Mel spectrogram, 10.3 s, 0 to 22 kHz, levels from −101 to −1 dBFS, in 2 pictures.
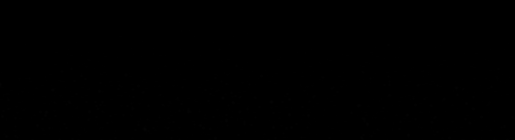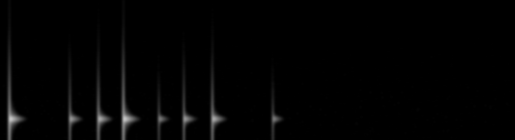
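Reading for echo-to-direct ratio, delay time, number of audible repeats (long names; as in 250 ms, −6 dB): −19.5 dB, 603 ms, 1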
